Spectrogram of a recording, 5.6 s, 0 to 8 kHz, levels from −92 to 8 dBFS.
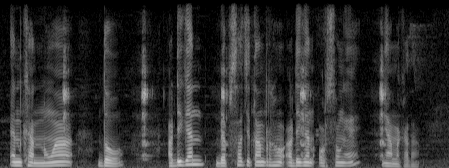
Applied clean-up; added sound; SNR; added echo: none; Clock; 13 dB; none.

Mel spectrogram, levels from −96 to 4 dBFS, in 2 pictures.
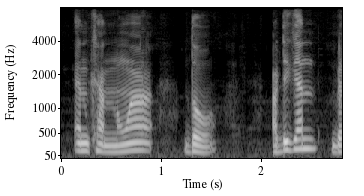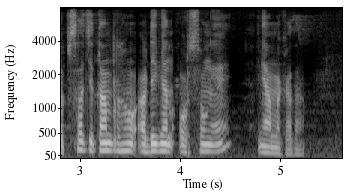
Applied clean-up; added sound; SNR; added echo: neural separator model SepFormer DNS4.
